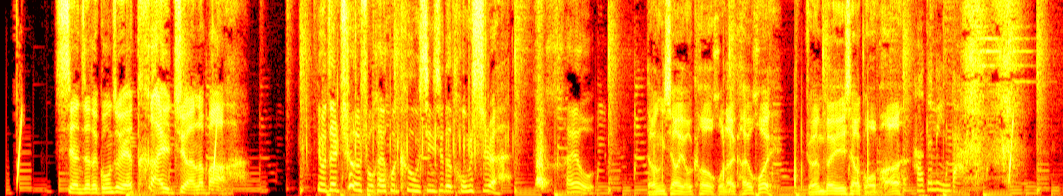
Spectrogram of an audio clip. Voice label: 搞怪中二 社畜角色; 中国平安

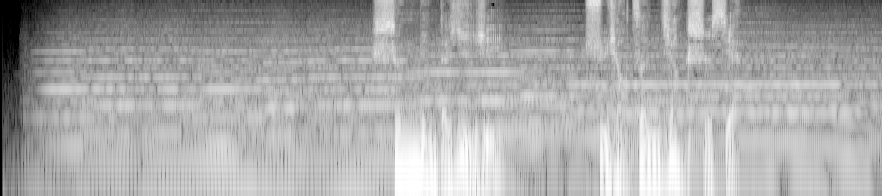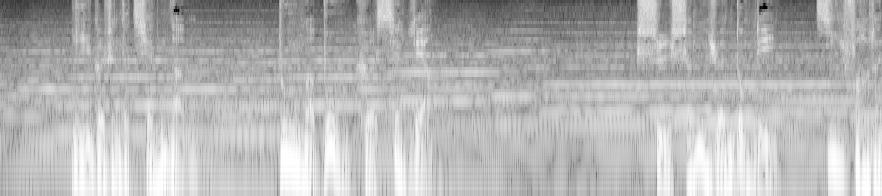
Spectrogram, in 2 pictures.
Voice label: 旁白 舒缓 旁白

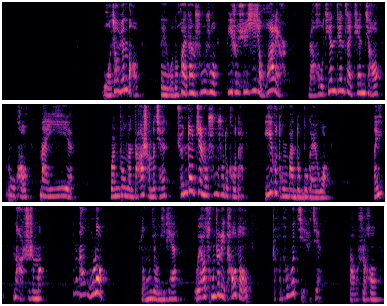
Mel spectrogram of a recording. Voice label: 男童样音

